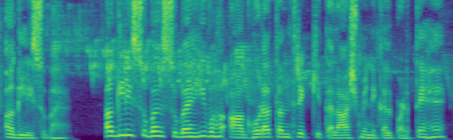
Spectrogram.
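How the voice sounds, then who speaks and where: A woman narrating a storybook horror cartoon in a lively, expressive way. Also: lowish voice, a little fast.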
